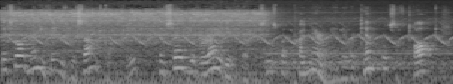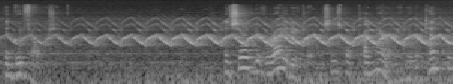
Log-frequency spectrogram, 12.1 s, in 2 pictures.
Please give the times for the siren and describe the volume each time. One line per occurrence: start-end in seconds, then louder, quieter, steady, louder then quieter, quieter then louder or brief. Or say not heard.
0.0-12.0 louder.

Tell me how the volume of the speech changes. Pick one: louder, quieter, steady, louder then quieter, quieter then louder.
steady.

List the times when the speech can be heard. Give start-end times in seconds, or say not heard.
0.0-7.0, 9.0-12.0.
